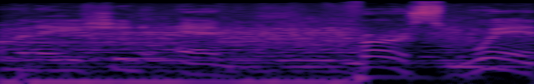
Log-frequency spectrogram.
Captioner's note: applause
